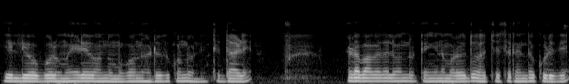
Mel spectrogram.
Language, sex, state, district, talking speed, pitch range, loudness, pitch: Kannada, male, Karnataka, Raichur, 145 wpm, 140-145 Hz, -22 LUFS, 140 Hz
